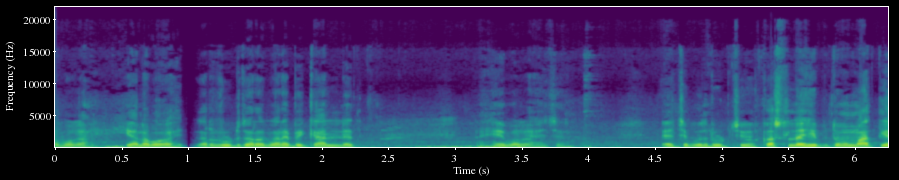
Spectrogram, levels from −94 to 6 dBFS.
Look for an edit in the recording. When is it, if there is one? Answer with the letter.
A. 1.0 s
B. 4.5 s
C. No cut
A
